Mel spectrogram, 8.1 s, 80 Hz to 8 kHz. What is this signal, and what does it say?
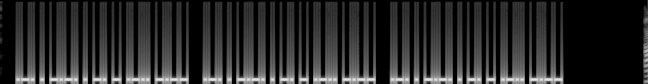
Morse code, heard as a keyed tone, about 40 wpm, 250 Hz. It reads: RECENTLY RECENTLY RECENTLY
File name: morse / morse-training-40WPM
